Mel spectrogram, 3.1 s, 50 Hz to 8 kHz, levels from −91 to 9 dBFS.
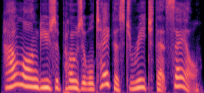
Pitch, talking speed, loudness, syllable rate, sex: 230 Hz, 255 wpm, -14 LUFS, 5.0 syllables/s, female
